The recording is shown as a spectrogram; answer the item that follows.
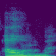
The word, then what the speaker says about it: Om: She starts every meditation by breathing and saying Om, or it's pronounced Aum, 3 times, very slowly.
